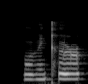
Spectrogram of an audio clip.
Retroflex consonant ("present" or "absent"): present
